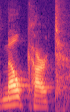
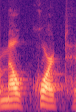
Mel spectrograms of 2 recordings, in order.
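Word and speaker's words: Melqart: In Tyre was Melkart, or Melkort is how it, the different pronunciations.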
